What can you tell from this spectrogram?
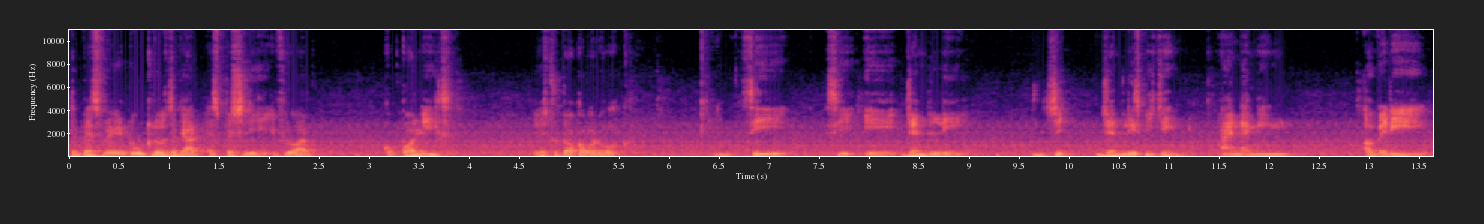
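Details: Adult man who has stammered since his school years; stuttering.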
